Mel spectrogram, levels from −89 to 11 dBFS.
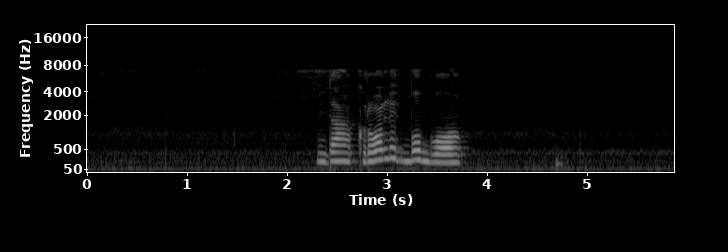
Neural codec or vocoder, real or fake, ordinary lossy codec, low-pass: codec, 16 kHz, 8 kbps, FunCodec, trained on LibriTTS, 25 frames a second; fake; none; 7.2 kHz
